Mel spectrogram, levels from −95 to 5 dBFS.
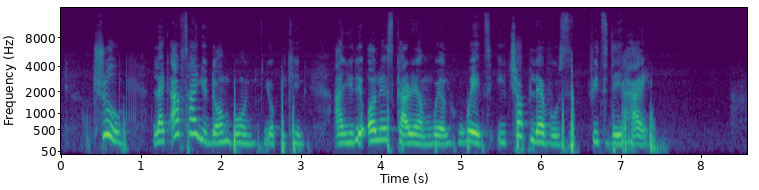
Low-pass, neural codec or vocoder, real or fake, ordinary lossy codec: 14.4 kHz; vocoder, 44.1 kHz, 128 mel bands every 512 samples, BigVGAN v2; fake; none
